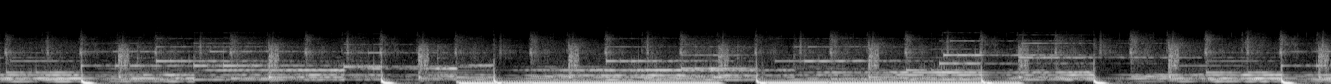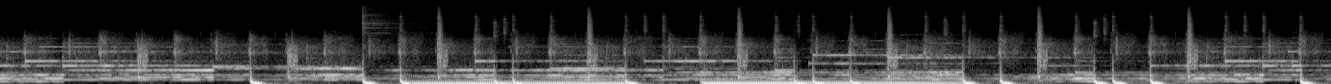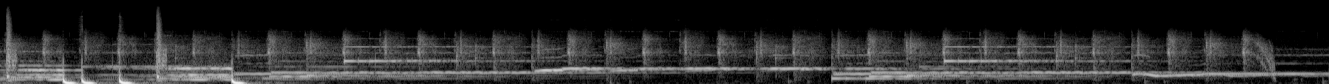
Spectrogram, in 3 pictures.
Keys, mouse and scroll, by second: 2.4 double click, 4.5 alt+click, 6.0 double click, 8.2 alt+click, 11.0 typing, 13.0 double click, 15.1 alt+click, 17.0 double click, 18.9 f, 20.0 double click, 22.4 alt+click, 25.8 alt+m, 27.1 shift+click, 29.5 shift+click, 32.6 alt+click, 35.3 typing, 36.8 double click.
